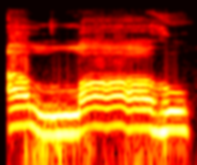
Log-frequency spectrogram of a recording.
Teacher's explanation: এখানে আল্লাহ শব্দের আগের হরফে জবর আছে তাই এই লামকে ল অর্থাৎ মোটা করে পড়তে হবে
